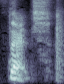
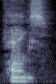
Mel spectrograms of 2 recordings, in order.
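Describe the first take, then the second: First: It sounds intense and exasperated. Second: It sounds only slightly annoyed. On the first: The sender is furious about being left alone. "just ratchet that intensity up a little bit because how I heard it" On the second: The sender is a little put out, nothing more. "Maybe annoyed, but not anywhere near what the heck I was thinking"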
